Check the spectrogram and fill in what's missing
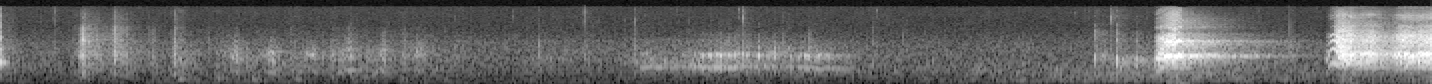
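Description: A lyrebird runs through a mixed medley: soft ticking clicks, then a low cooing murmur, ending in two loud, harsh, rasping bursts.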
